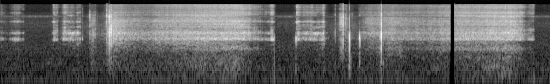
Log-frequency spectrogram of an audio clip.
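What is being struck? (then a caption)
Packed kinetic sand cut by a thin blade. A thin knife blade slices repeated diagonal cuts through a solid, packed red kinetic sand heart resting on a white surface. Each cut gives a soft, gritty, hissing scrape, with long sustained drags around two and seven seconds and sharper short strokes in between.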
